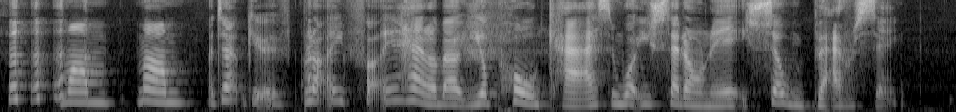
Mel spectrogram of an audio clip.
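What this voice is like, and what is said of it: Mock cockney British child accent. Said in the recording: “such a little British bitch ... it's so like cockney ... your little accent”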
